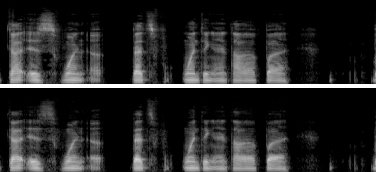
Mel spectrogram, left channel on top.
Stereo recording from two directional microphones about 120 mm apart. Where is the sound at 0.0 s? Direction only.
20° left (ahead or behind).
